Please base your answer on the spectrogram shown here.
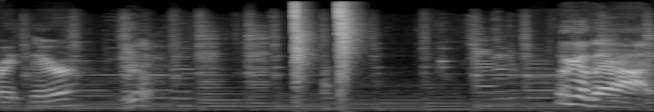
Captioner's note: stapling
